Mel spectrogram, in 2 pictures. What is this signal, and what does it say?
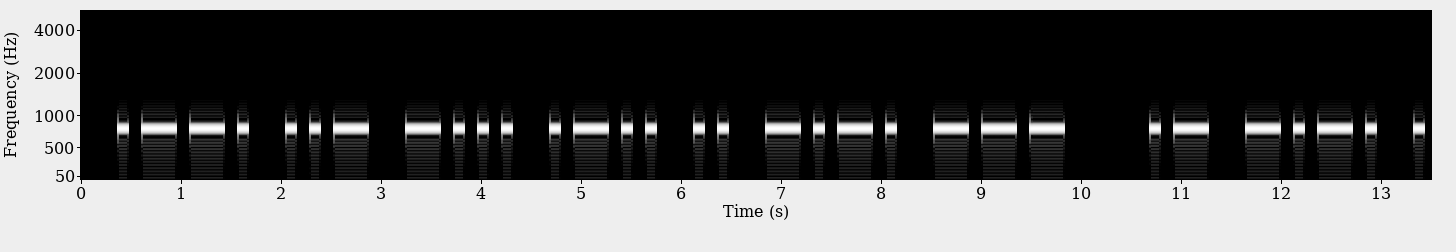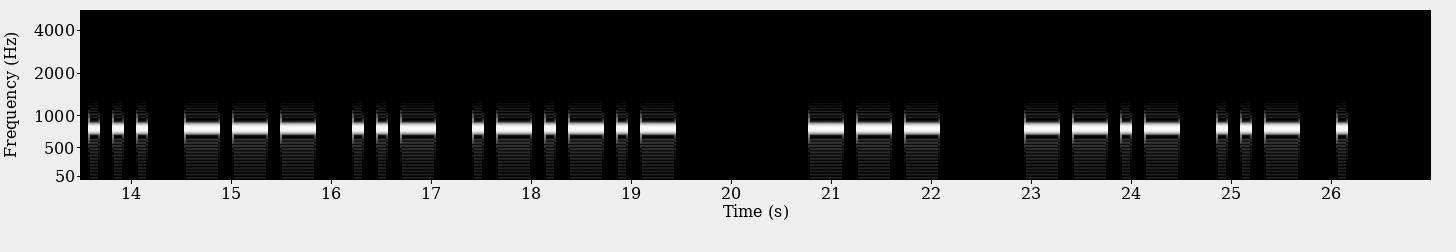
Morse code, heard as a keyed tone, about 10 wpm, 800 Hz. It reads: PUBLICO ACHOU. O QUE
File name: portugais texte en clair 2 vitesse 10 mots minutes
